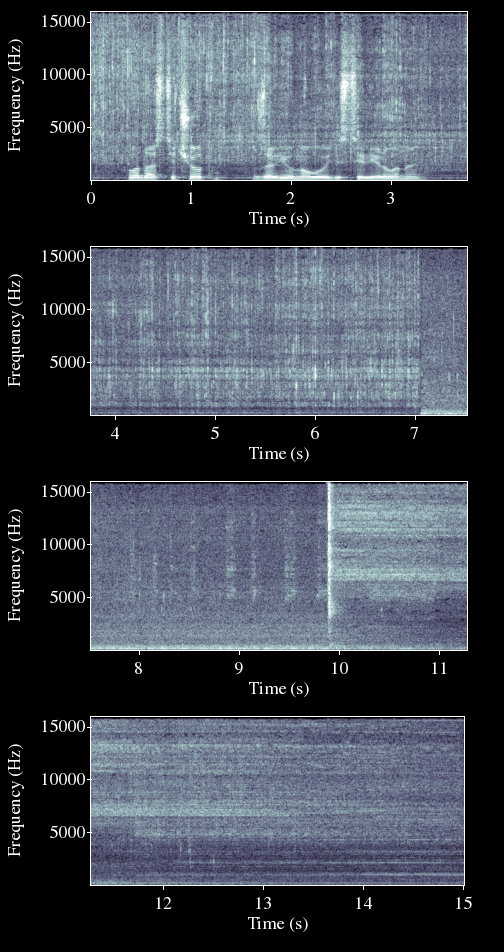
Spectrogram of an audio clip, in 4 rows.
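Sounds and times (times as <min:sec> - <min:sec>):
pump humming: 0:07.0 - 0:15.0
switch click: 0:09.8 - 0:10.1.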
